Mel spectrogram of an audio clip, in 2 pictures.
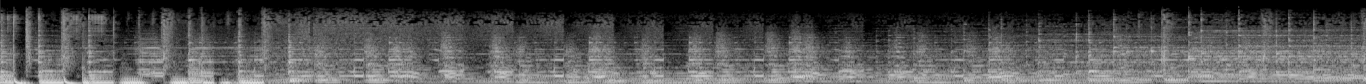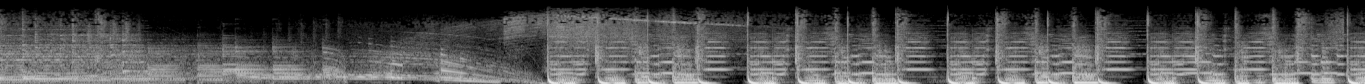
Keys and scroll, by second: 0.0-0.5 Left, 0.8-1.2 Up, 4.3 Right, 4.9 Right, 5.6 Right, 20.0 Up, 20.2 Up, 20.3 Up, 20.9 Up, 21.9 Up, 21.9 Left, 22.5 Left, 23.6 Left, 24.1 Right.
